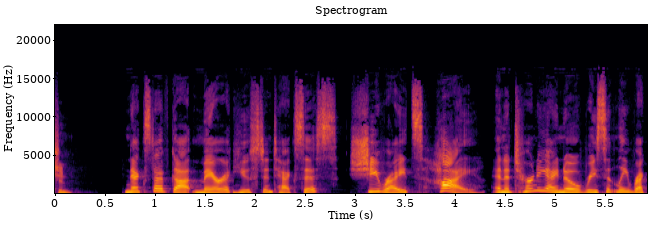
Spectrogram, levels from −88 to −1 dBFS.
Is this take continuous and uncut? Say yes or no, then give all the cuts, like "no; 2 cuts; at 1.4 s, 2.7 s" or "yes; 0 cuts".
no; 2 cuts; at 1.8 s, 2.9 s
